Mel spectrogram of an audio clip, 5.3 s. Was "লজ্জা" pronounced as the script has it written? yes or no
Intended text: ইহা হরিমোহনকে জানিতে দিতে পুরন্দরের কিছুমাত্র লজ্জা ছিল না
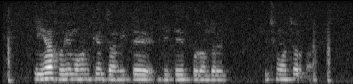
no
